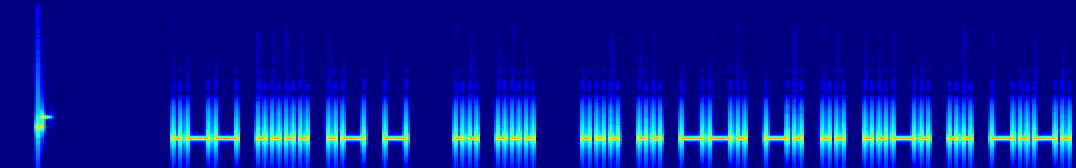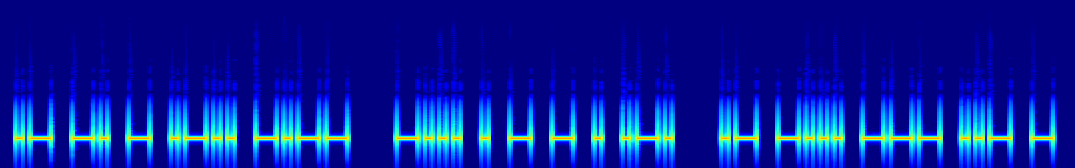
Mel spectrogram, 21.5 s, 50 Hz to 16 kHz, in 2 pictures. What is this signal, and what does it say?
Morse code, heard as a keyed tone, about 17 wpm, 700 Hz. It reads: WHAT IS SIGNIFICANTLY BETTER ABOUT
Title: Sentences from Top 1500 Words 17wpm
